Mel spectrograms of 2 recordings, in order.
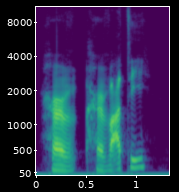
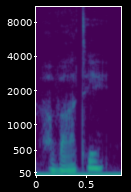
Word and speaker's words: Hrvati: And the name came from the difference between the Croatian word for Croats, I'm going to butcher this, but Hrvati. – Hrvati? – H-R-V-A-T-I.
